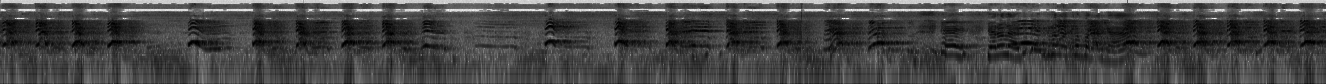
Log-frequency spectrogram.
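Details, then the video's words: A female Labrador Retriever puppy demands food, arguing with her owner in a long run of sharp, high yipping barks about two per second, some breaking into whines. A woman scolds her in Tamil between the calls. "Labrador puppy asking for food|arguing with mom for food"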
